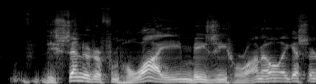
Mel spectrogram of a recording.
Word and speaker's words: Hirono: you're a man the senator from Hawaii mazie Hirono I guess her name is pronounced she has something a little message for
